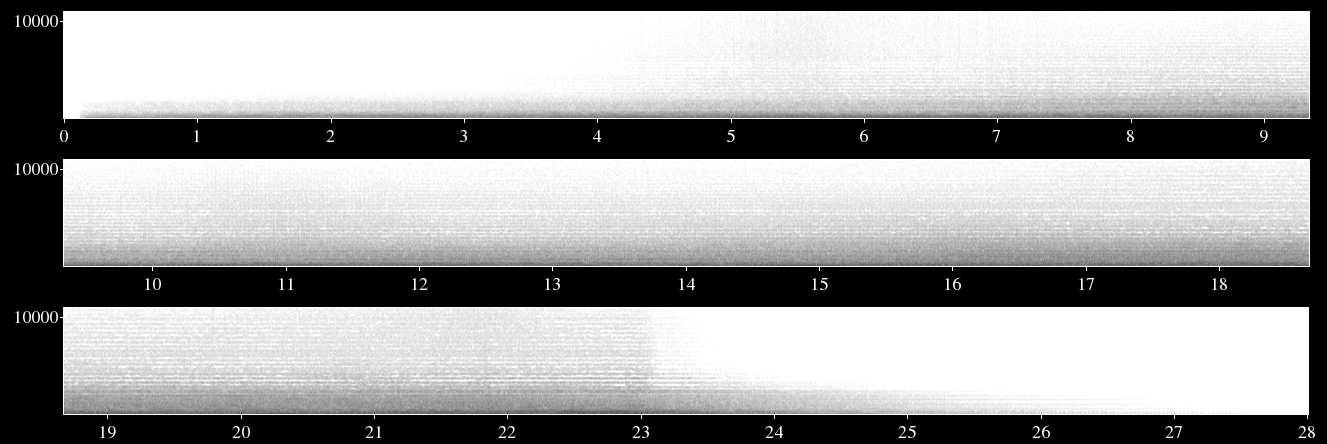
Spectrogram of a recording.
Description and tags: Eerie Dark Drone Soundscape
A taunted dark drone atmosphere, spooky string resonations with a disjointed piano in the background. A tense sound, perhaps for a scene of reflection or a disturbing discovery. Flickering black and white images.
Created in Ableton Live.
anxious, bass, deep, dramatic, drone, ghost, piano, scary, spooky, suspense, sweep, taunting, terror, violin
